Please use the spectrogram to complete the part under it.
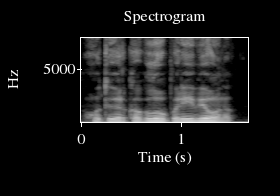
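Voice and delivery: loud gruff orc growl; friendly monster voice. Acted. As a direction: growl it like a stern orc dad. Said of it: "прорычал папашка".

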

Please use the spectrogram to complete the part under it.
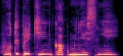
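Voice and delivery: high, plaintive lament; sighing complaint. A narrator's reading. Client lamenting life with the giantess, sighing. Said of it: "вздохнула Неделькина".

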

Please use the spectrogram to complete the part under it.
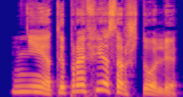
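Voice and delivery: put-on high-pitched girlish disbelief; cheeky astonished challenge; surprised girl. A narrator's reading. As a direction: start very high, drop at the end. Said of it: "удивилась Мурзик".

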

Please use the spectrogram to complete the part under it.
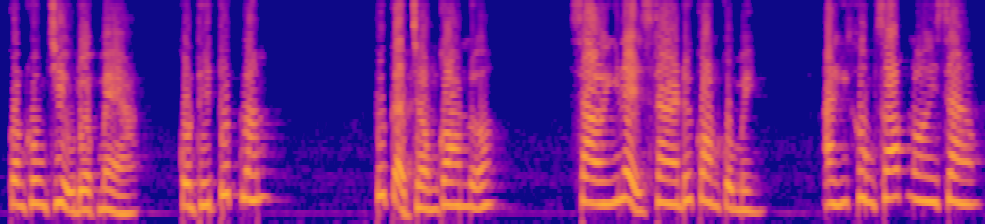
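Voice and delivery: high-pitched, indignant complaint; upset venting. A narrator's reading. Daughter complaining to her mother about husband, indignant.

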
